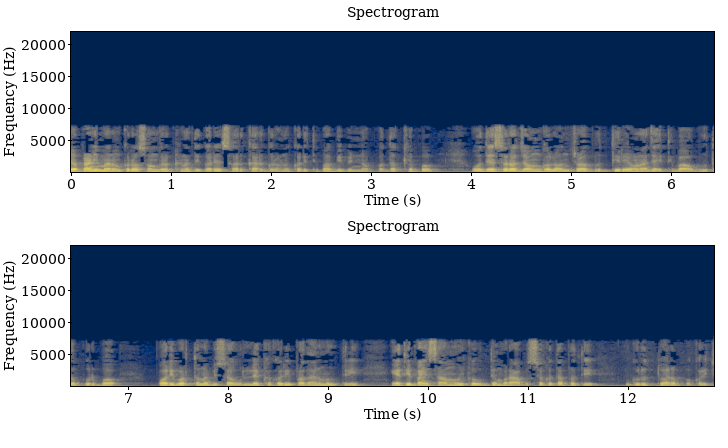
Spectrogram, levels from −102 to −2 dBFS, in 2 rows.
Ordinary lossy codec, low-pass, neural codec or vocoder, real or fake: none; 7.2 kHz; none; real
